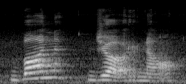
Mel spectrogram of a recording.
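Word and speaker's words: buongiorno: night so good morning bon giorno one is good journal is morning or day so one jonno good morning it is one word but it is essentially two words put together to create one giorno good morning next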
